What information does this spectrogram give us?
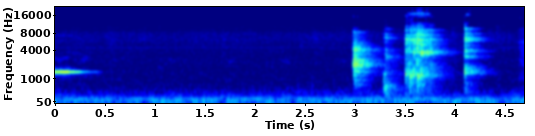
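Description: An African grey parrot gives a rough, burping belch of several quick, noisy bursts. A short electronic beep sounds first, in a quiet room.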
